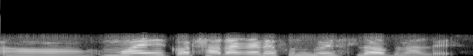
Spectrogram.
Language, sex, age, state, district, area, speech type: Assamese, female, 18-30, Assam, Jorhat, urban, conversation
